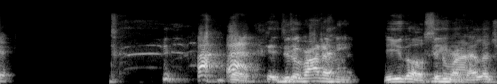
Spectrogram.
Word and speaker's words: Deuteronomy: person all right anyway what is it called Deuteronomy is that how you say it Deuteronomy there you go I let you know all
